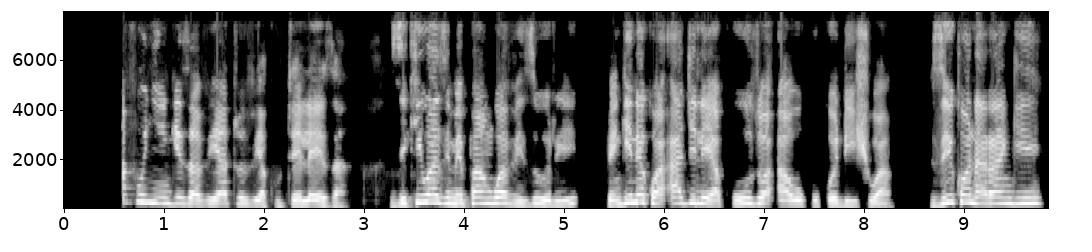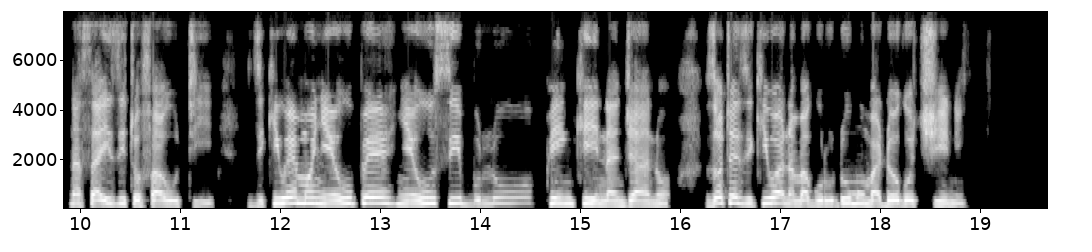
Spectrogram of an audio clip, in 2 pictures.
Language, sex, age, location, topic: Swahili, female, 36-49, Nairobi, finance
